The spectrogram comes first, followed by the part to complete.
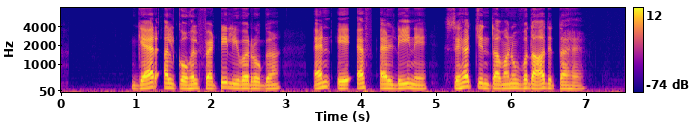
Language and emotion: Punjabi, neutral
